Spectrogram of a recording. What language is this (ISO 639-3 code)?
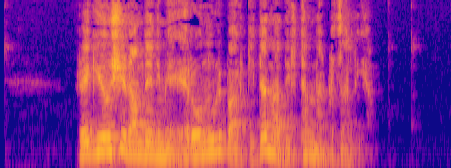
kat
